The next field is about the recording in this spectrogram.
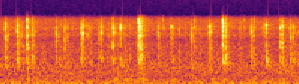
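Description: Typing on a computer keyboard while a search query is entered: a quick, steady run of many light, clicky keystrokes, fairly faint, with no voices.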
